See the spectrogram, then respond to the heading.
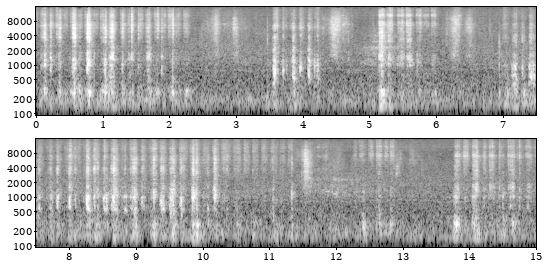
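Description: A wooden stylus scratches strokes into a black coated scratch-art card lying as a flat, thin sheet on a table. The sound is quiet, dry and raspy, with short bursts of bright scratching separated by brief pauses and no ringing after each stroke.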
